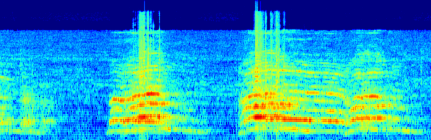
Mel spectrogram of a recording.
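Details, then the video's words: Back-and-forth cat talk: a soft opening mew, then drawn-out wavering yowls, the last two following closely one after the other, with near silence between the calls. "funny cats talking each other"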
